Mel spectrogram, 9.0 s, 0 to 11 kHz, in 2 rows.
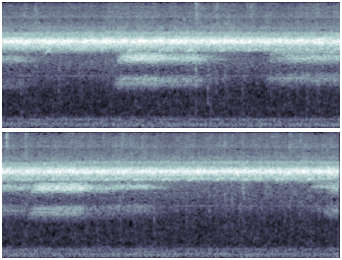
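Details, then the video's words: Frogs calling in the rain, a huge chorus: a steady, shrill high-pitched drone runs throughout while harmonic croaking bursts, each about a second long, repeat several times, over a constant low rumble of rain and background noise. "Frogs in Rain 2 Hours of Frogs, Thousands of Frogs Singing"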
